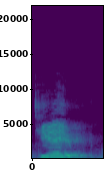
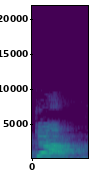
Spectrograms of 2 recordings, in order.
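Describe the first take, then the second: First: "केप" with a long "ay" vowel; long A sound. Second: "कैप" with short "a" as in map; short A sound. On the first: Teacher contrasts words without and with E, long sound. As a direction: hold the "ay" in "केप". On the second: Teacher contrasts words without and with E, short sound. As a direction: keep the short vowel in "कैप". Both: Shown as a demonstration. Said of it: "how the sound changes by adding E".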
